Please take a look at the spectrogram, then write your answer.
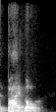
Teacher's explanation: nós temos aqui a primeira sílaba forte, a segunda bem fraquinha · L, lá no fundo mesmo do céu da boca, dark l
